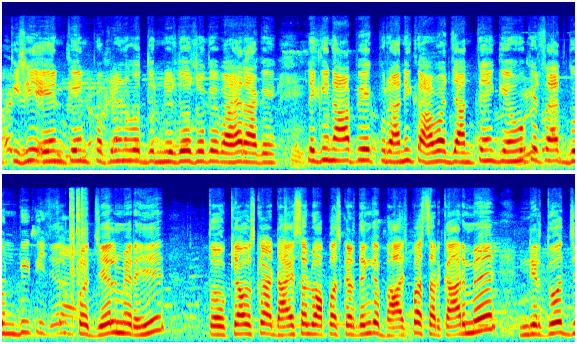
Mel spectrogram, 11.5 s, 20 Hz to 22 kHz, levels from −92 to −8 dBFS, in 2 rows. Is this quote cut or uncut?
cut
